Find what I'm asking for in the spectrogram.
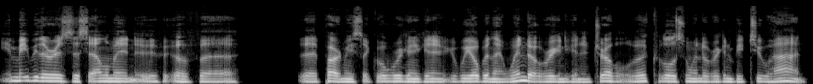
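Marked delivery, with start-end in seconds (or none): none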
